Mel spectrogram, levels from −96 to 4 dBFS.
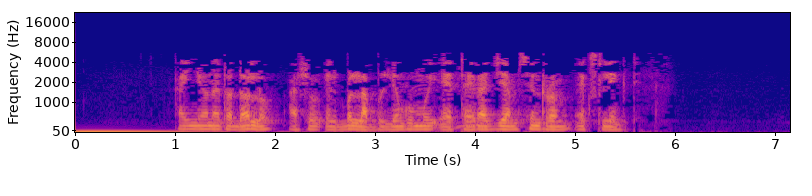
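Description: A speech clip, likely squeezed through MP3 compression at a very low bitrate, which fits roughly 16 kbps, leaves nothing above 5.6 kHz for its whole length. The treble is cut off, weak frequency lines flicker in and out to give a watery, swirly texture, and consonant attacks sound smeared.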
